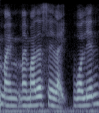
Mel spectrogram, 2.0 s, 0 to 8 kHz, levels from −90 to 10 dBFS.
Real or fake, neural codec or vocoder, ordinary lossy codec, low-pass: real; none; none; 7.2 kHz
